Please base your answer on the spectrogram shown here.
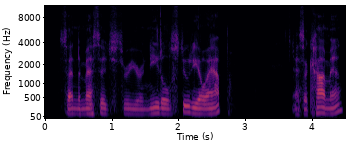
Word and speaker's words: Nedl: and you type in the word needle n DL with a long e sound a couple options show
